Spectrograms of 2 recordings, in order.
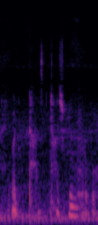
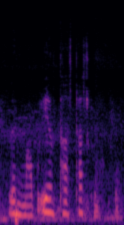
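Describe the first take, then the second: First: Softer whispered mock threat. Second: Playful loud threat; mock threat. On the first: Playful threat to pet. (ফিসফিস করে মজার হুমকি) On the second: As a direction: pretend to threaten the pet. (মজার ছলে জোরে হুমকি)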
